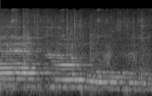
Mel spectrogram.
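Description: Horse's hooves clip-clopping at an irregular beat, under a louder held, pitched sound with overtones that glides down in pitch about halfway through.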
